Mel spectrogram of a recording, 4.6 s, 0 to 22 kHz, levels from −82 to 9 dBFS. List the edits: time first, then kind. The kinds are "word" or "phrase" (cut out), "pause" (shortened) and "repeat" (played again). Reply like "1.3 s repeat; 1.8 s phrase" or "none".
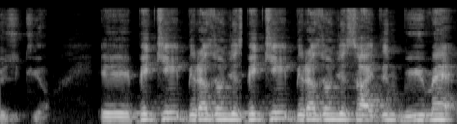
2.4 s repeat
